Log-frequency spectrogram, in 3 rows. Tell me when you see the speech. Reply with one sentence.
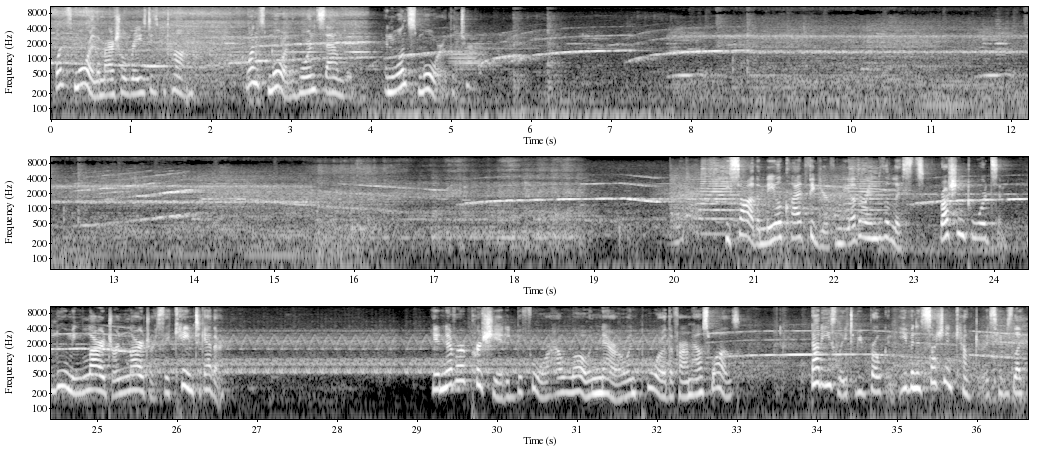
You can hear the speech from 0.1 to 5.4 s, from 19.9 to 26.7 s and from 29.2 to 36.6 s.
